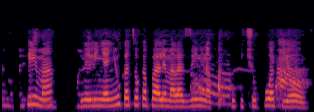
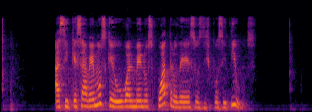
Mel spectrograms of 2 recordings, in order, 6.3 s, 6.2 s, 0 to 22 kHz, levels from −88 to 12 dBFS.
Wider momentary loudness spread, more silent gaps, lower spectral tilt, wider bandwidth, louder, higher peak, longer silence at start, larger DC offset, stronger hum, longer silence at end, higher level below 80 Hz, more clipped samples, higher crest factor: about the same, 12 LU vs 10 LU; first, 1.28-1.48 s, 5.21-5.25 s vs none; second, -2.5 dB/octave vs -4 dB/octave; second, 8 kHz vs 12.5 kHz; second, -27 LUFS vs -20 LUFS; second, -10 dBFS vs -4 dBFS; second, 0.05 s vs 0.2 s; neither; neither; second, 0.15 s vs 1.2 s; second, -80 dBFS vs -64 dBFS; neither; about the same, 18 dB vs 18 dB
